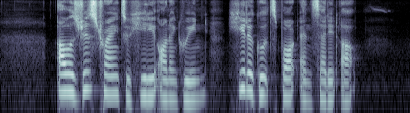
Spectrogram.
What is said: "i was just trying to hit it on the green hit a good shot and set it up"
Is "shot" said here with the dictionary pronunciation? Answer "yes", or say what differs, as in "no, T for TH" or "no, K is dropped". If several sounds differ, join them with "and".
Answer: no, S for SH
